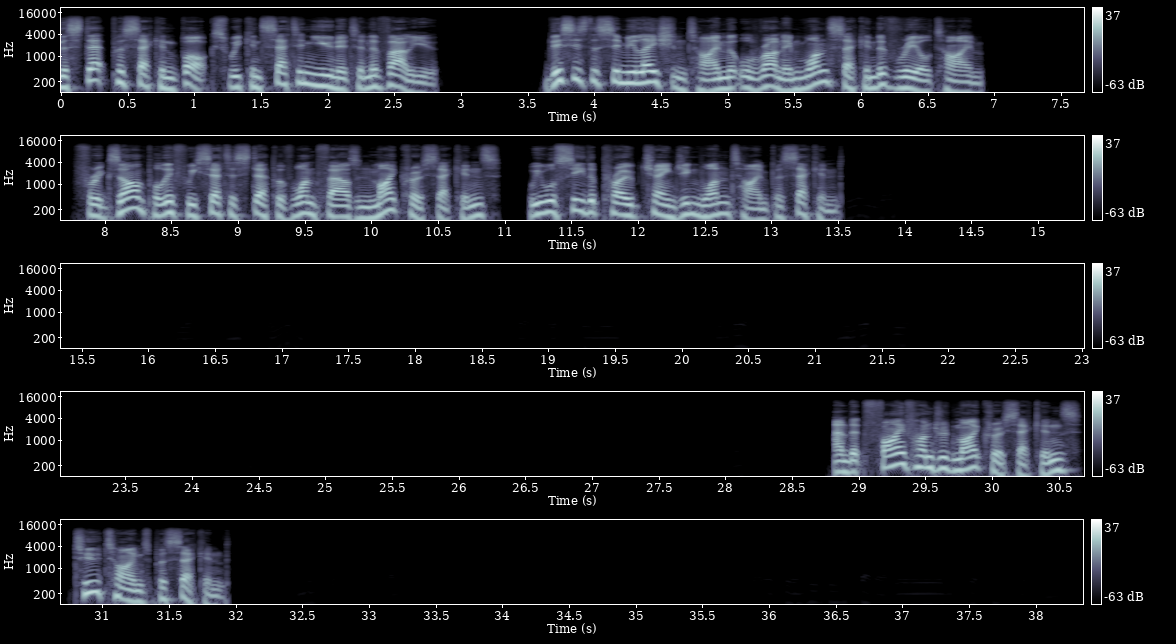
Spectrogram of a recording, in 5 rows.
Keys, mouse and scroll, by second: 8.3-10.3 drag, 11.2 BackSpace, 15.6 Return, 21.0 click, 25.6 click, 28.5-29.9 drag, 30.8 5, 31.3 Return.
